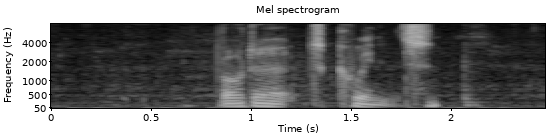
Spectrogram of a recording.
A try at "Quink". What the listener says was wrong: With a K, not with a T. Quink.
